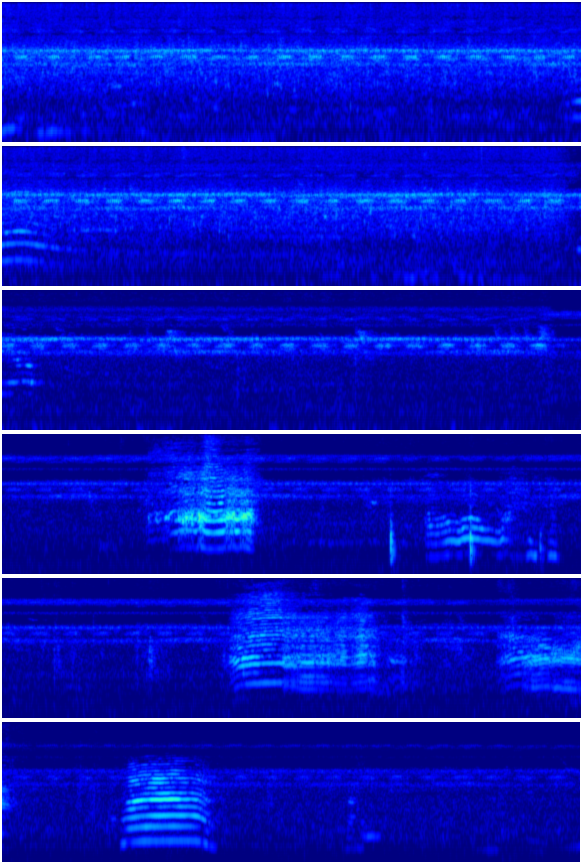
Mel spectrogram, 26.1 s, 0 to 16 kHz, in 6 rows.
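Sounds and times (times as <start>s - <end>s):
high insect drone: 0.0s - 15.3s.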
